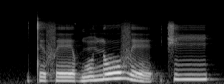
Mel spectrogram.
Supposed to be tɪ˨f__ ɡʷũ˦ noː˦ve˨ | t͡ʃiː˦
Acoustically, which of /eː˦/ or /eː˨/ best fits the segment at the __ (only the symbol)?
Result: eː˨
